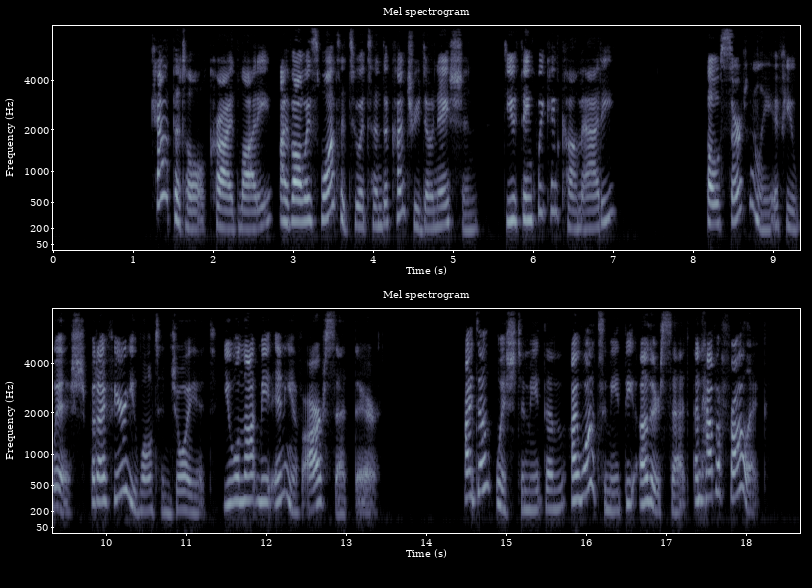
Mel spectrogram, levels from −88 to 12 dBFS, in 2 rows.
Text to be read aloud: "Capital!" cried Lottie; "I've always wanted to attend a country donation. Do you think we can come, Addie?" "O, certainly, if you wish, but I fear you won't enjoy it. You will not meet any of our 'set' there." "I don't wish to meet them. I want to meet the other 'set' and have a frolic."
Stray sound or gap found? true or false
false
